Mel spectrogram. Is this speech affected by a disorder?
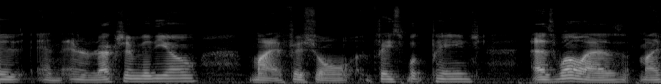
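Yes: spastic diplegia cerebral palsy.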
